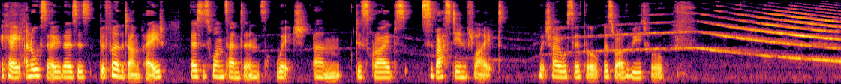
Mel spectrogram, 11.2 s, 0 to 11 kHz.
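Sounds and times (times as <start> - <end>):
speech: 0.1 - 9.2
emergency vehicle siren near a police station and hospital: 6.1 - 11.2.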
